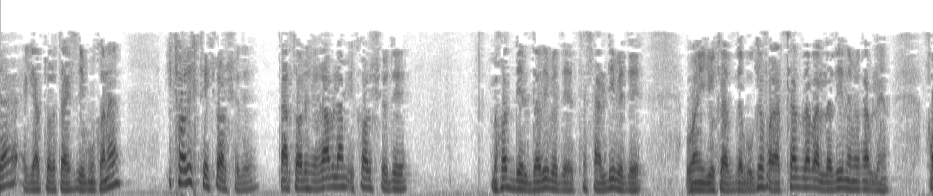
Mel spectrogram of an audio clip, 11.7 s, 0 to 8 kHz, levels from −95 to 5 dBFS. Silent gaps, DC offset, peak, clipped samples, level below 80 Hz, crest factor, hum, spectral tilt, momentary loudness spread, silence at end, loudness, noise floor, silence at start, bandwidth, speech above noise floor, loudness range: none; under 0.1%; -10 dBFS; under 0.1%; -48 dBFS; 14 dB; none; -12 dB/octave; 8 LU; 0 s; -24 LUFS; -53 dBFS; 0 s; 5 kHz; 30 dB; 2 LU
